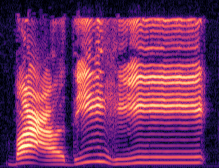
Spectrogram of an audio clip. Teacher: आइन को गले से निकालना है, गले के दरमियान से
